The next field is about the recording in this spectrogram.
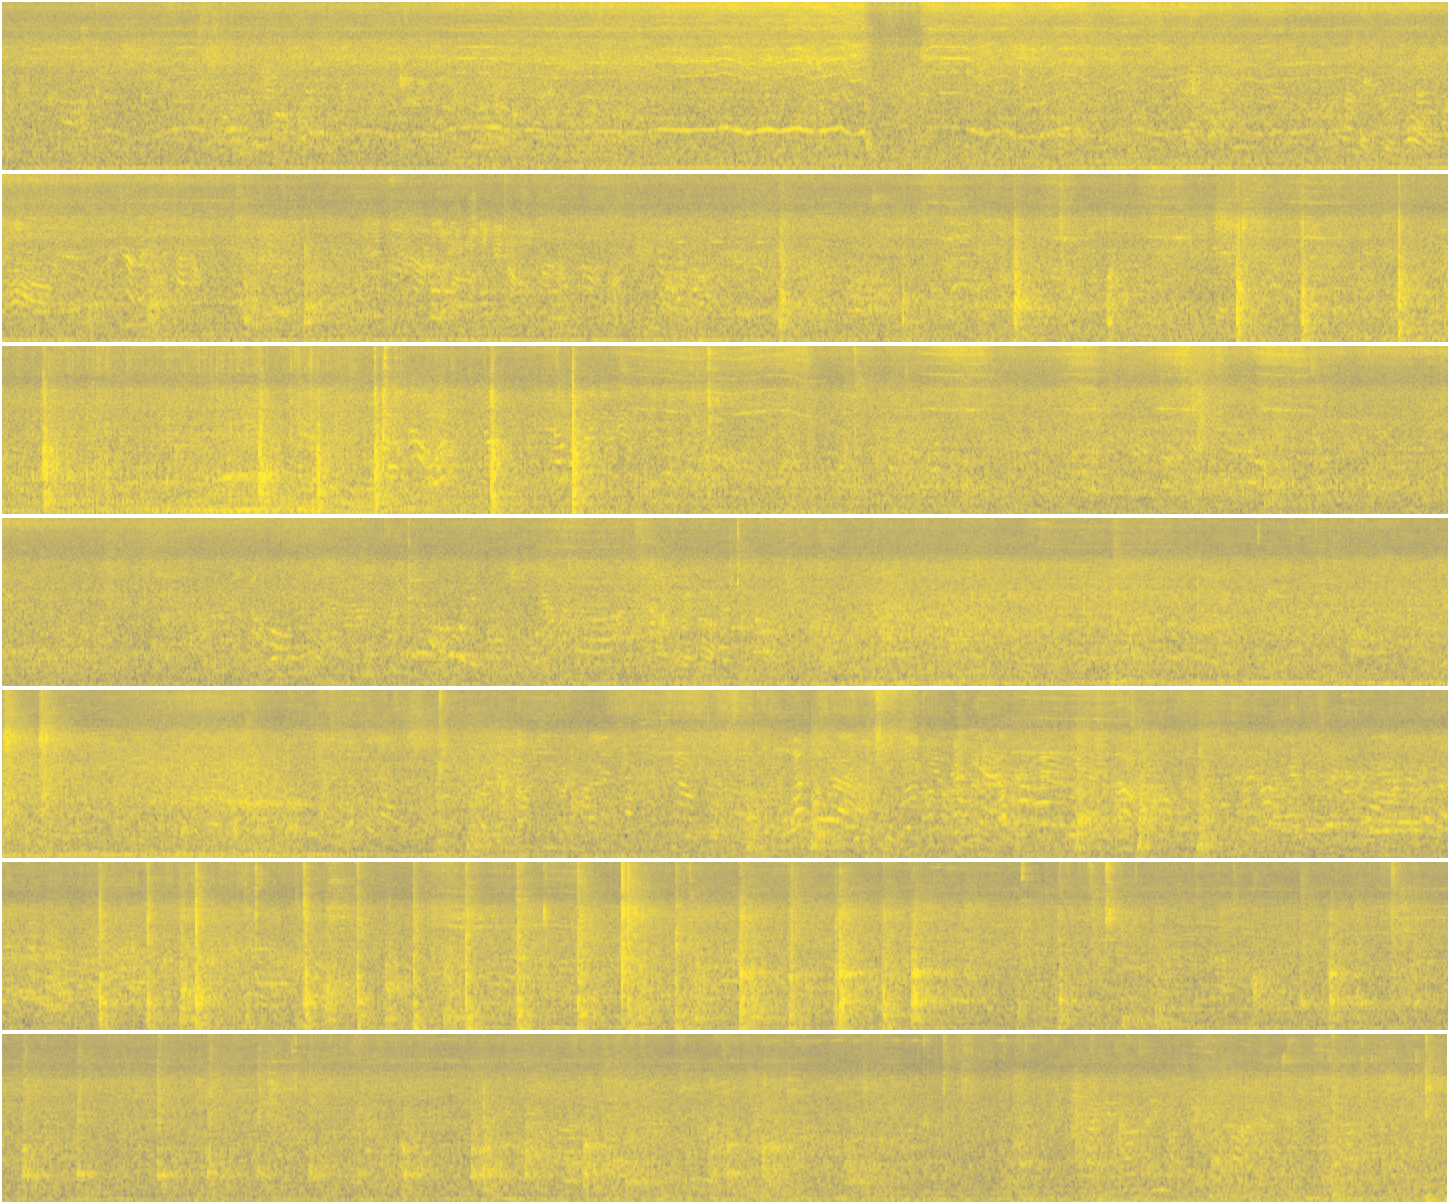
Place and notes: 新建國市場, Taichung City - Walking in the new market
Walking through the new market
